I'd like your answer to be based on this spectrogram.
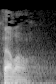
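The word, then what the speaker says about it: Thelo (θέλω): Thelo. This little word here, thelo. T-H-E-L, long O.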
